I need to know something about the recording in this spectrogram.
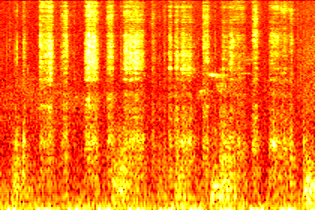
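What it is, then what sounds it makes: Charcoal stick stroked on sketchbook paper. A charcoal stick is stroked across the paper of a sketch pad, shading a leaf. Soft, dry scratching strokes come in repeated bright, hissy bursts with a faint low rumble underneath, all at a quiet level.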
